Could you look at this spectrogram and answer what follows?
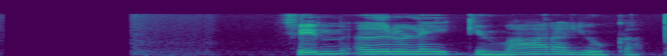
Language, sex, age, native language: Icelandic, male, 40-49, Icelandic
